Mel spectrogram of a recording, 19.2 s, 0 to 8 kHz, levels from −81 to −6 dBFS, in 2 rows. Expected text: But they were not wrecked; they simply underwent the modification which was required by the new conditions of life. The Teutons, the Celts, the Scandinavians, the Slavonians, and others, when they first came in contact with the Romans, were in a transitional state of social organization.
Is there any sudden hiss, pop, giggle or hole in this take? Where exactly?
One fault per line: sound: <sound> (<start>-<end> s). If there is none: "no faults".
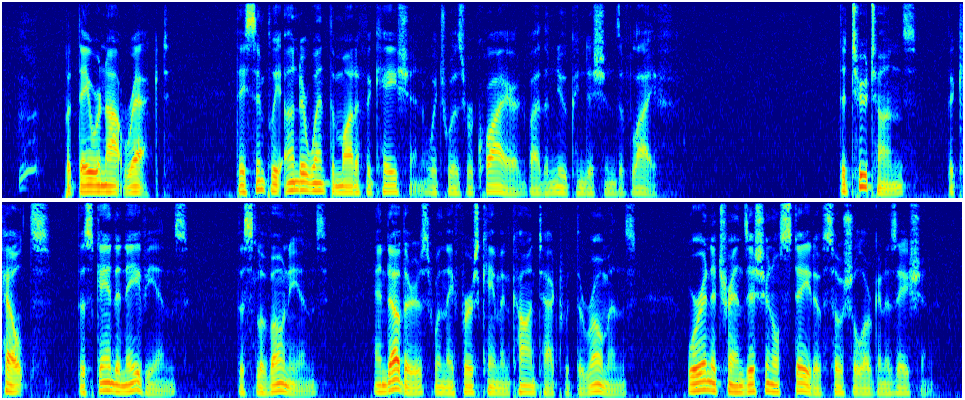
sound: breath (0.1-0.5 s)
